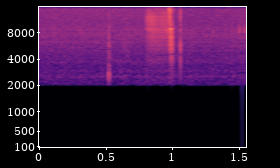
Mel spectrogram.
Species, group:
Poecilimon elegans
Orthoptera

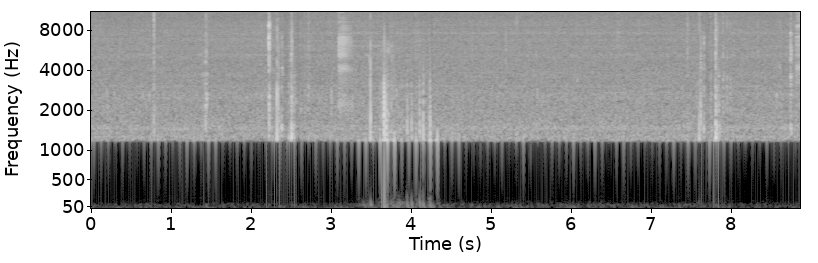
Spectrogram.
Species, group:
Poecilimon thessalicus
Orthoptera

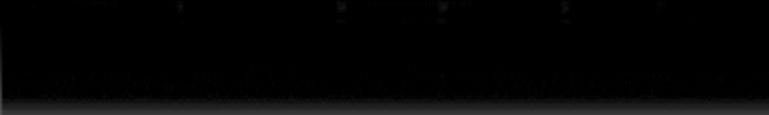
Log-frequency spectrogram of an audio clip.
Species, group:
Chorthippus brunneus
Orthoptera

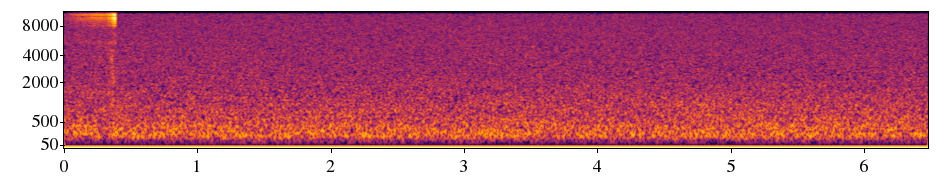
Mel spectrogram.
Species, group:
Poecilimon pseudornatus
Orthoptera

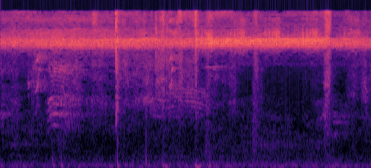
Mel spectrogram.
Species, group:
Tamasa tristigma
Cicadidae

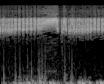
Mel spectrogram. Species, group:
Amphipsalta zelandica
Cicadidae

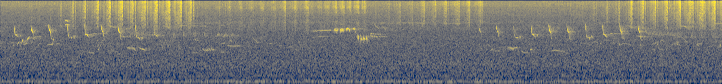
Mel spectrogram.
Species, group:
Pseudochorthippus parallelus
Orthoptera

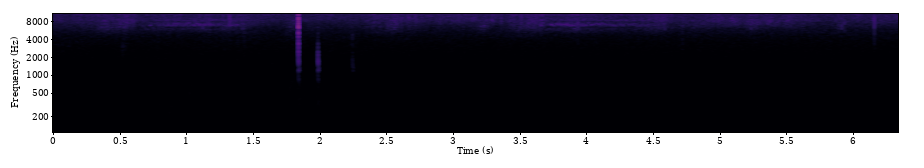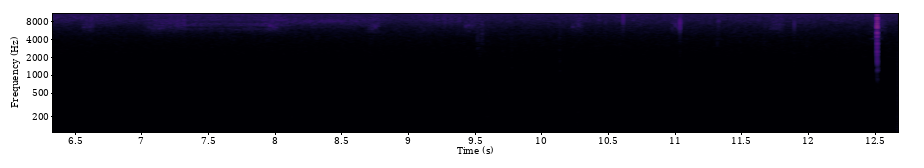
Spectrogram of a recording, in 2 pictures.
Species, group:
Platycleis albopunctata
Orthoptera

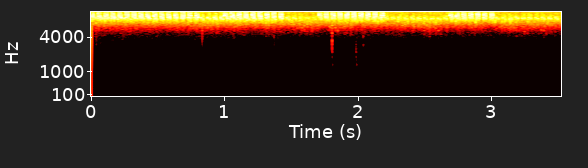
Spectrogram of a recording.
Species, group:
Tettigonia viridissima
Orthoptera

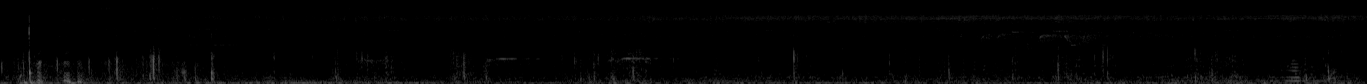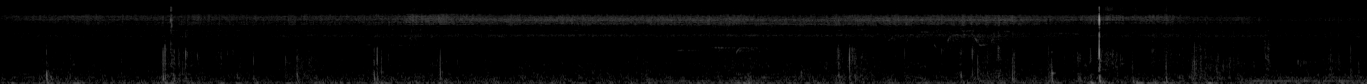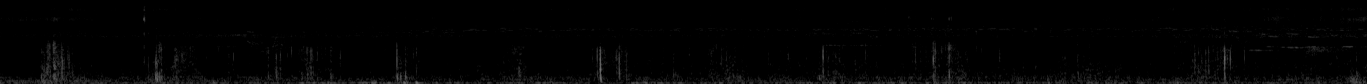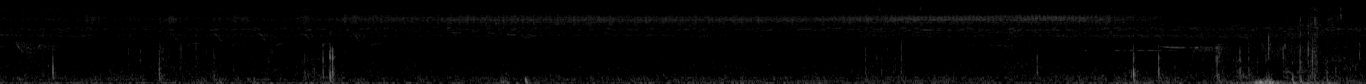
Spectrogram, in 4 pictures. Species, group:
Thopha saccata
Cicadidae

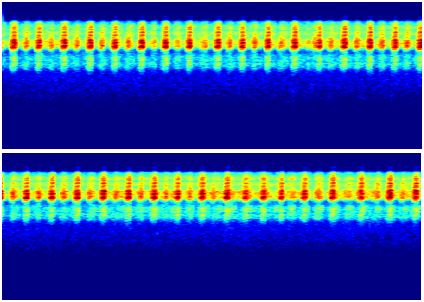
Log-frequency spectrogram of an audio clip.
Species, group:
Cicada orni
Cicadidae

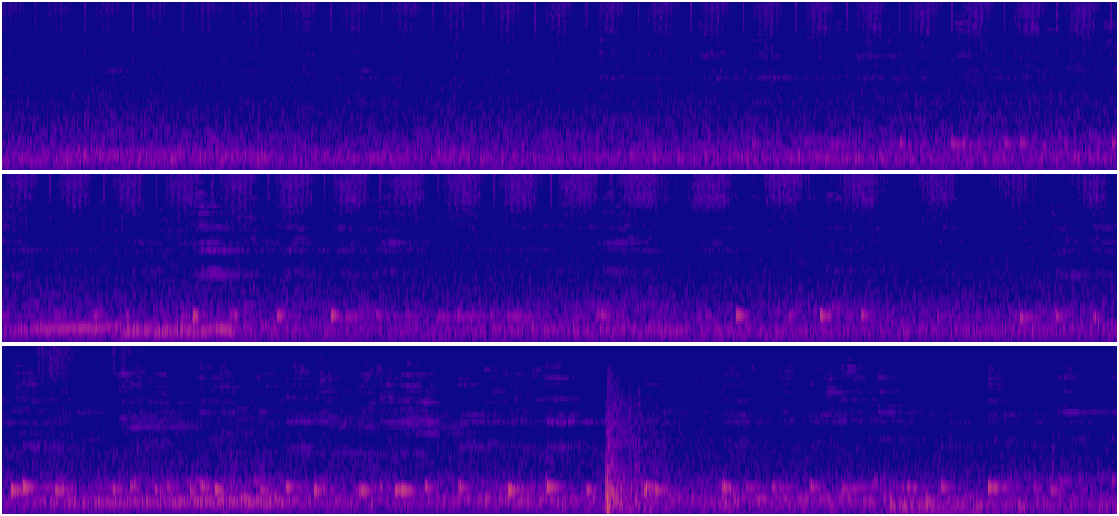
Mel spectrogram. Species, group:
Chorthippus mollis
Orthoptera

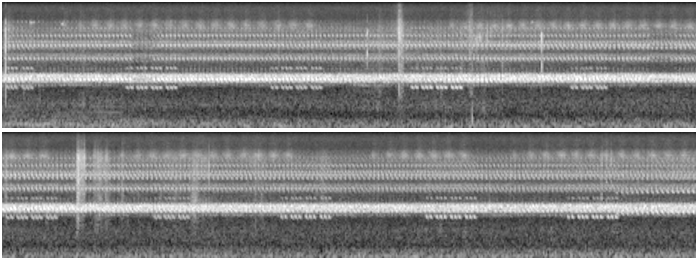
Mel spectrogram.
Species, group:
Oecanthus fultoni
Orthoptera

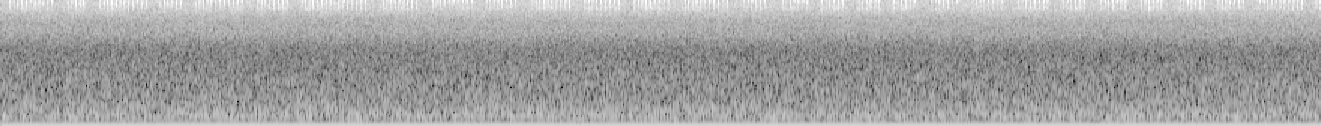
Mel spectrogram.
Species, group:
Decticus verrucivorus
Orthoptera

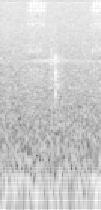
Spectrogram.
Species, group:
Modestana ebneri
Orthoptera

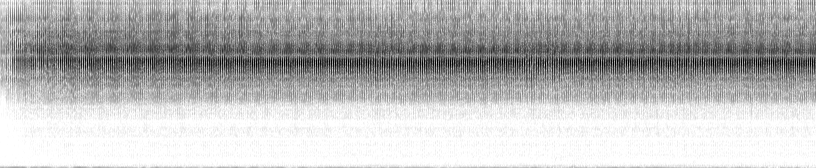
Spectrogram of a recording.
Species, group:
Gampsocleis glabra
Orthoptera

